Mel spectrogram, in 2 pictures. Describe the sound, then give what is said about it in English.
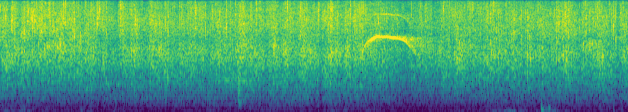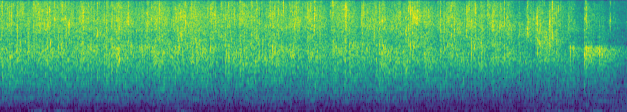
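Loud, sustained audience applause welcomes a new member into a church brotherhood. Dense clapping continues evenly for about twelve seconds, and a brief whistle cuts through once near the start. “Welcome to the Brotherhood. Let's give him a hand.”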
